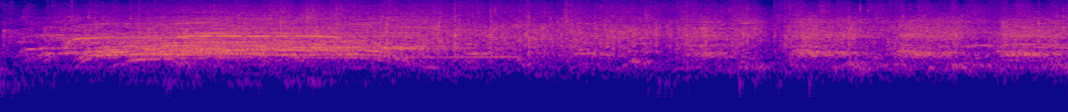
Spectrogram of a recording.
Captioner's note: cheers and applause; fans chanting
